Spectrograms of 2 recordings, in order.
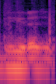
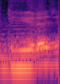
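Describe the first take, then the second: First: धीरज begun with dental dh, tongue on the teeth; correct reading. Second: धीरज begun with retroflex ḍh, tongue curled back; wrong reading. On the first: Teacher gives students the right reading, धीरज with dental dh. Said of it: "नहीं धीरज लिखा है". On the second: Teacher rules out a misreading, धीरज said with retroflex ḍh. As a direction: say धीरज with the hard ढ of ढक्कन. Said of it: "यहाँ पे धीरज नहीं". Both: Shown as a demonstration.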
